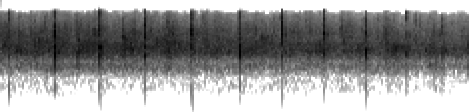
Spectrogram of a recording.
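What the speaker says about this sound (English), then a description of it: "everyone in this room deserves a hearty round of applause for your support" Audience applause fills a room at a port event, a steady wash of clapping with a few sharper individual claps standing out at regular moments.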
